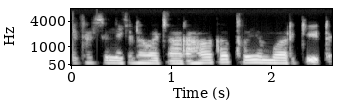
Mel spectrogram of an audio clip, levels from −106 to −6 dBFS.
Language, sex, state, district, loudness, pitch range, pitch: Hindi, male, Uttar Pradesh, Jyotiba Phule Nagar, -18 LUFS, 135-160 Hz, 145 Hz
